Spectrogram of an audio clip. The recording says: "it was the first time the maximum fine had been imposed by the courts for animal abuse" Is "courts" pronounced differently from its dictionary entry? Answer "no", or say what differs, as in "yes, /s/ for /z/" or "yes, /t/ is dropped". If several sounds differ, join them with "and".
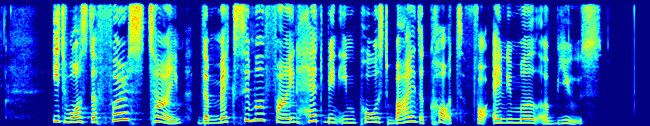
yes, /s/ is dropped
